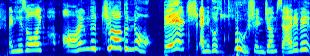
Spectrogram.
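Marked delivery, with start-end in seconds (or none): 1.0-3.0 put-on loud, high, slow, drawn-out Australian accent. Retelling a scene where the Juggernaut gets stuck: Juggernaut's Australian accent. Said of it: "he's got this Australian accent".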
